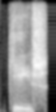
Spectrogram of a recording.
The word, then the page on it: quiche: Indian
